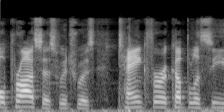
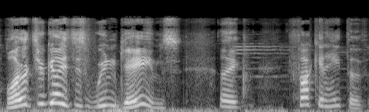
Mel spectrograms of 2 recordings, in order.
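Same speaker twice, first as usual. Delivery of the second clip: badly done mock player gripe; bad player impression; 7 semitones higher than usual. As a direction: grumble like a jaded retired star. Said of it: "I know it was a stupid impression".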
